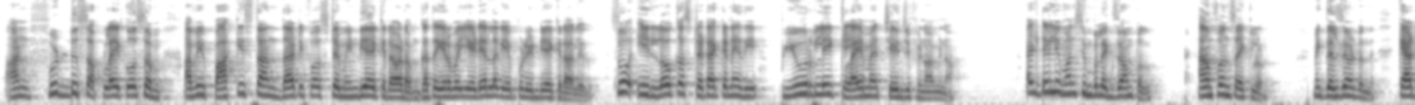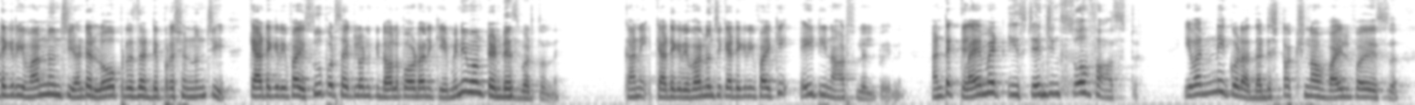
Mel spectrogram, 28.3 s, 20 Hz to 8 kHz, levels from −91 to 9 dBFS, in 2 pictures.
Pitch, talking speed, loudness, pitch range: 200 Hz, 160 wpm, -28 LUFS, 180-225 Hz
